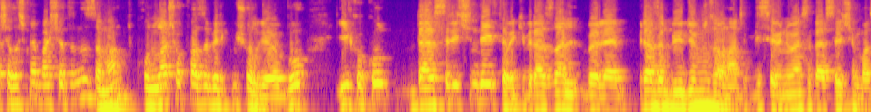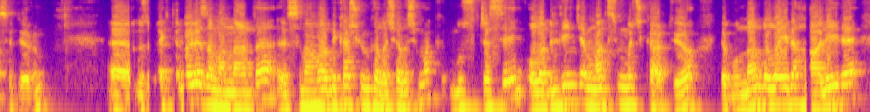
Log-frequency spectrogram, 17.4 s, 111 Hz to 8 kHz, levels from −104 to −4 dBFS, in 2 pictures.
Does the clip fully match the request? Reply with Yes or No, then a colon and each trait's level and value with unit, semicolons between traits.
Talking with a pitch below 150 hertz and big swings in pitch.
No: low, 135 Hz; average, 4.4 semitones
